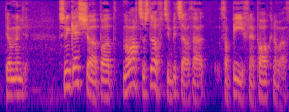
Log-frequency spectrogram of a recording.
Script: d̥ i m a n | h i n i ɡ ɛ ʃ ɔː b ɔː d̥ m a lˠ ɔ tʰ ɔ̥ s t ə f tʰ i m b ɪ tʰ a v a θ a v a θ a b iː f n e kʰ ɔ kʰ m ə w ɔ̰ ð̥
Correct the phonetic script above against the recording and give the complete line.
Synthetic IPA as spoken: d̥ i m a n | s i n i ɡ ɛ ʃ ɔ b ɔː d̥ m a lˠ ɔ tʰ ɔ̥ s t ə f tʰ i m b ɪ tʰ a v a θ a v a θ a b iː f n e pʰ ɔ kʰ n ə w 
